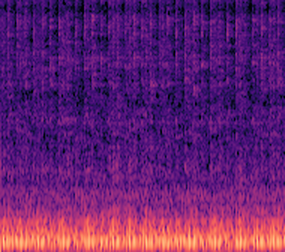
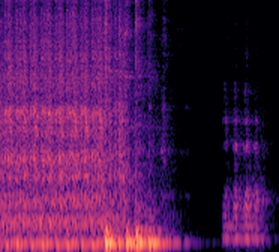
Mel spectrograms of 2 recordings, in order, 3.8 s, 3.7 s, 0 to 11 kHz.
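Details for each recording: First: 2000 Harley-Davidson Sportster 1200 Custom, first start after six years sitting: deep, lumpy V-twin beat held at fast idle after several throttle-held runs, firing steady with no misses or clatter; oil tank then checked full. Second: 2000 Harley-Davidson Sportster 1200 Custom after six years sitting: starter cranks the V-twin at three to four beats a second with choke, tries when choke pushed in, but never catches; the carb's accelerator pump wasn't yet primed.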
